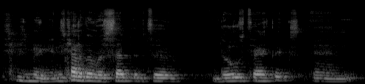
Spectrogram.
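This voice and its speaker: A man in his thirties talks casually on a podcast in a slightly high, soft-edged, mellow voice. He is slangy, drops curse words and likes to tease. The recording has a clear room echo. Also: steady tone, normal speed. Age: 30s. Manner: slangy, swearing, teasing banter. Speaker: podcast co-host. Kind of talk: casual chat about parenting. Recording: roomy, echoing sound.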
